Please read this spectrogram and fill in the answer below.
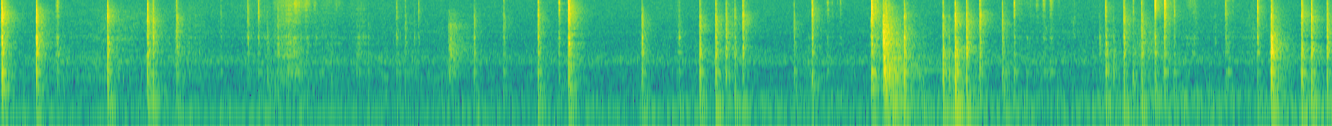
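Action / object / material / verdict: tap / wood-grain laminate tabletop / laminate / none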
